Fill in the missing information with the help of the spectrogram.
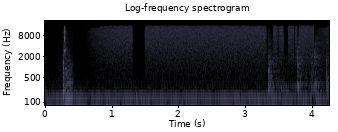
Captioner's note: TV static buzzing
